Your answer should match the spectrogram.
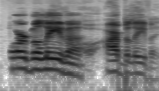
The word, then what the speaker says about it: Arboliva: and the Pokemon Moltres and how do you pronounce that other one, Doug? Arboliva.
